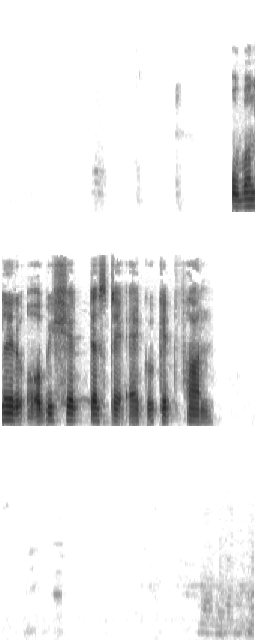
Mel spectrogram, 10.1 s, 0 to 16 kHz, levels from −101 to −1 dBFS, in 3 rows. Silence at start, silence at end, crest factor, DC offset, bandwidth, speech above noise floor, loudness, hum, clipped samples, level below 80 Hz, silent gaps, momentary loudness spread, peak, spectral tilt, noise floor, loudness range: 3.05 s; 4 s; 24 dB; under 0.1%; 8 kHz; over 67 dB; -23 LUFS; none; under 0.1%; -66 dBFS; none; 6 LU; -4 dBFS; -4.5 dB/octave; under -90 dBFS; 9 LU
